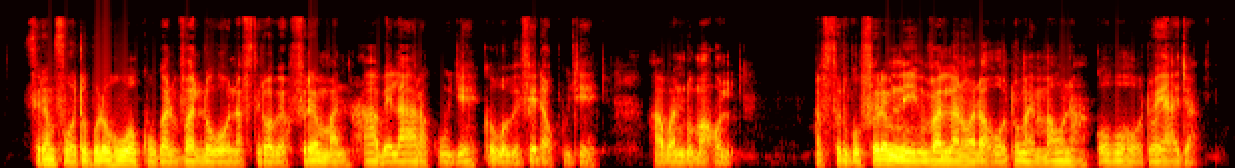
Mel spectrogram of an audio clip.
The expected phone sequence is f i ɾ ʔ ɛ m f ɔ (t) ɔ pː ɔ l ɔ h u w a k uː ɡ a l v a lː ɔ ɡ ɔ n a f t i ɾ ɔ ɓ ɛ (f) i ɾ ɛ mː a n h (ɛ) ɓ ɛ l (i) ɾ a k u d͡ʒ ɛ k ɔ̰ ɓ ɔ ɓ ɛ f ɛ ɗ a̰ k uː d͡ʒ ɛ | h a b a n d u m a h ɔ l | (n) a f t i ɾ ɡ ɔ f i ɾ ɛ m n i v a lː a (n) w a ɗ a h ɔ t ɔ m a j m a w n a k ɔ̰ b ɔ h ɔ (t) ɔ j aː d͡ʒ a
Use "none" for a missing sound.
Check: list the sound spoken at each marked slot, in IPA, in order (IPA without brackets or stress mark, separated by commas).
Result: t, f, a, a, n, n, t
